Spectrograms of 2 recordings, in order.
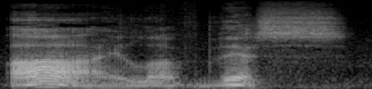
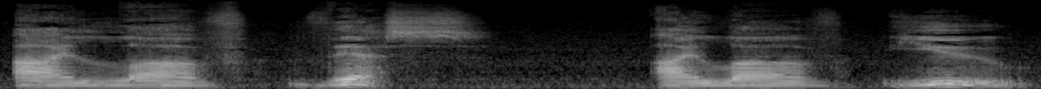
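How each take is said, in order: First: I pressed hard, the words slow; stress on I. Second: Slow and a little lower, the stress spread evenly; deeper, tender love. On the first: Minister demonstrating love from the soul, with stress on I. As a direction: lean into I to show the self speaking. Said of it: "the emphasis is on I". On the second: Minister contrasting love from the universal self, said tenderly. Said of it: "When we go deeper". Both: Shown as a demonstration.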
